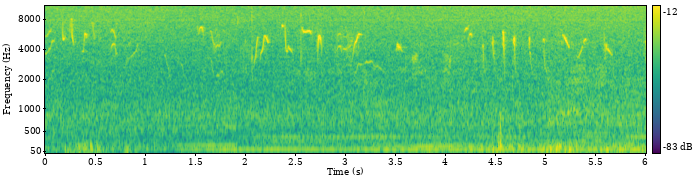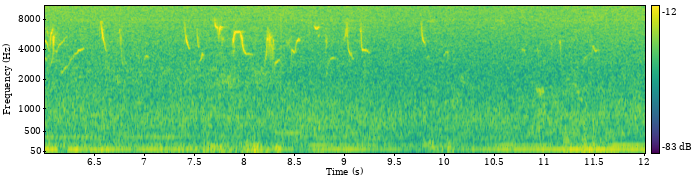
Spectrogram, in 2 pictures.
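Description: Small birds chirping, many short high chirps overlapping in quick succession, over a steady low hum.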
